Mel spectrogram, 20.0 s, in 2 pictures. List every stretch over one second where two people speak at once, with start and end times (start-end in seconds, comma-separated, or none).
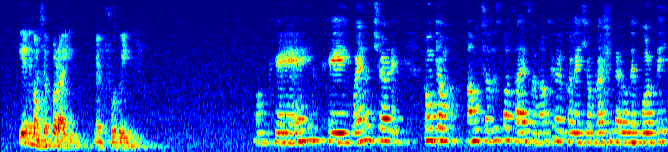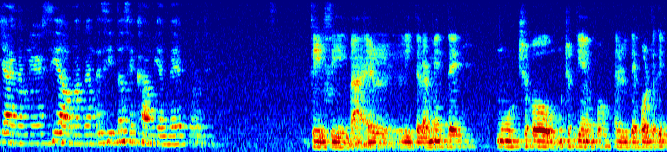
none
